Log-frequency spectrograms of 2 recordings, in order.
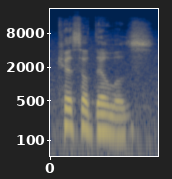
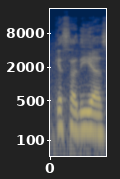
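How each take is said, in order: First: The word is said with an Anglicized pronunciation. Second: The word is said with a Spanish-style pronunciation. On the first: The speaker calls it wrong. "y'all say quesadillas. The fuck is wrong with you?" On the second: The speaker calls it right. "instead of saying quesadillas"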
